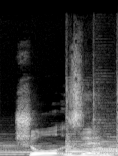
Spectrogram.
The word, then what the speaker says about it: Shorzin: Shorzin is spelled with a Z, Sunwolf. Shorzin, like Jason's just done.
